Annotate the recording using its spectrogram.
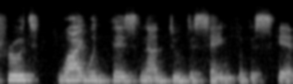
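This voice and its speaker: At a very slow pace, a woman speaks with a somewhat breathy voice and fairly even intonation. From Poland. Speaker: esthetician and skincare company founder. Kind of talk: educational presentation. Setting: video call webinar.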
